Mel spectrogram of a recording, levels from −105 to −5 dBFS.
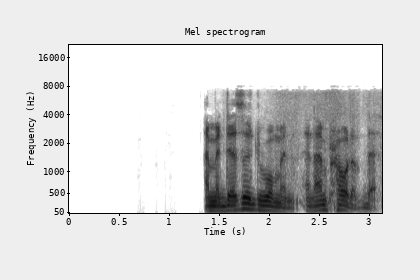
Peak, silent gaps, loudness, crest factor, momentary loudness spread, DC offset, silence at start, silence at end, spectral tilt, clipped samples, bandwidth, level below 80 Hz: -2 dBFS; none; -17 LUFS; 16 dB; 7 LU; under 0.1%; 1.35 s; 0.05 s; -6.5 dB/octave; under 0.1%; 7.6 kHz; -56 dBFS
